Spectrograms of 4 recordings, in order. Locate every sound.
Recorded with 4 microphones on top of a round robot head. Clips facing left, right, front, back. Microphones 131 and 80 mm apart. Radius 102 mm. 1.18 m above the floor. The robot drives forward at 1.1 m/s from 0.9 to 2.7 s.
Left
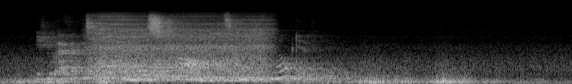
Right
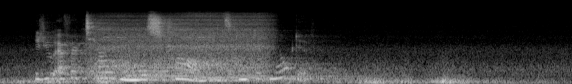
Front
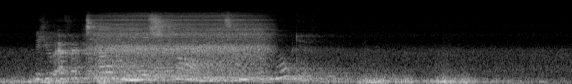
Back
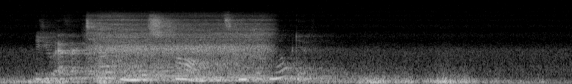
0.3 s a woman speaking: 80° right, 1.4 m; by 3.2 s 145° right, 2.5 m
